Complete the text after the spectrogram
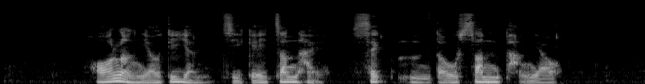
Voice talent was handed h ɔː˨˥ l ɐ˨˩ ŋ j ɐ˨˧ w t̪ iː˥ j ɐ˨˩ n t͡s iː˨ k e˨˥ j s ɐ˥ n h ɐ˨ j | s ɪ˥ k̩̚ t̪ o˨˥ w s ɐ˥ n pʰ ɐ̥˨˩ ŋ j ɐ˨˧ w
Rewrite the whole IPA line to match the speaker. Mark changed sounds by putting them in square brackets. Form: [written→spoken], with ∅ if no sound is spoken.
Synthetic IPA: h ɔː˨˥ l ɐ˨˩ ŋ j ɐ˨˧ w t̪ iː˥ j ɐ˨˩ n t͡s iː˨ k e˨˥ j [s→t͡s] ɐ˥ n h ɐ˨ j | s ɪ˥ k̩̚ t̪ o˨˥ w s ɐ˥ n pʰ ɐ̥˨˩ ŋ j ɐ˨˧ w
